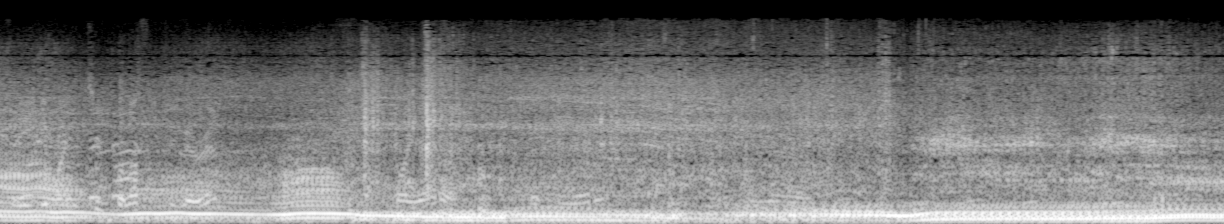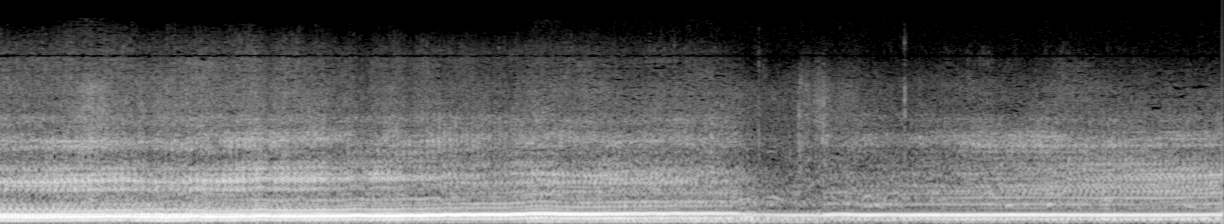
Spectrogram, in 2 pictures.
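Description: Off-road race truck's engine running hard on a dirt course, its pitch rising and falling with throttle and gear changes, with a sharp climb in revs about seven seconds in.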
